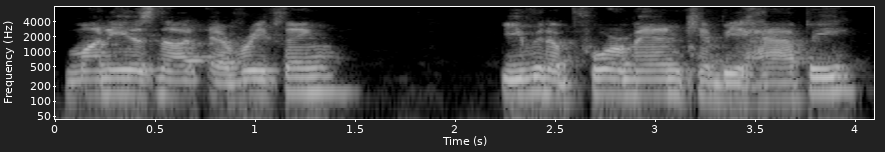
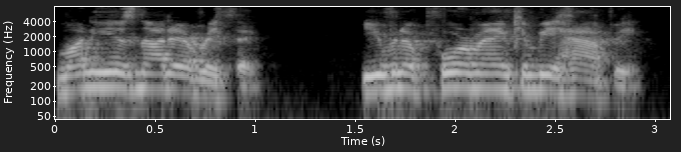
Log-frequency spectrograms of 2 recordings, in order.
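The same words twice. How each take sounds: First: "everything" and "happy" rising at the end of each line; lifted sentence ends. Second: "everything" and "happy" falling at the end of each line; dropping sentence ends. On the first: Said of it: "lifting those ends of those lines". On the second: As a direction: let "everything" and "happy" sink down. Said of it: "tends to go down at the end of each sentence". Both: Shown as a demonstration.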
